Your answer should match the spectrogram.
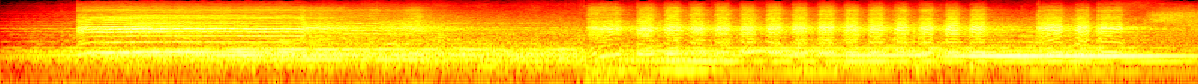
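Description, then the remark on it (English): A duck call whistle blares a long, nasal, buzzy quack, then fires off a rapid series of short, evenly spaced quacks, loud with no one talking. “That fucking quack duck whistle, dude.”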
